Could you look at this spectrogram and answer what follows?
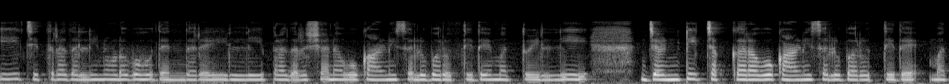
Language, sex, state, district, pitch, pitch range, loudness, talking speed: Kannada, female, Karnataka, Raichur, 220 Hz, 215-225 Hz, -18 LUFS, 95 wpm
